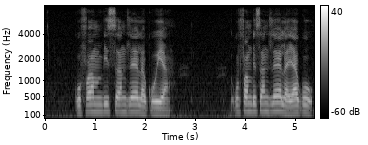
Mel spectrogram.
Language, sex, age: Tsonga, male, 23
